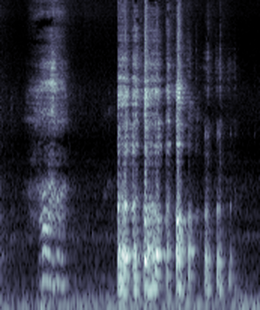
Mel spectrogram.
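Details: A child asked if she is sick gives a short voiced sound, then a quick run of several forced, staged coughs: voluntary (fake) cough.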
